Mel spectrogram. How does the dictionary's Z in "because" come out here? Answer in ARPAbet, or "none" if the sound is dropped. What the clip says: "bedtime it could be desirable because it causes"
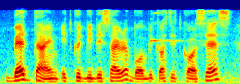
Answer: S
